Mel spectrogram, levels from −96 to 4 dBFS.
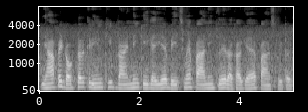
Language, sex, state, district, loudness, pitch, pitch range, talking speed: Hindi, male, Madhya Pradesh, Katni, -20 LUFS, 135 Hz, 125-145 Hz, 225 wpm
